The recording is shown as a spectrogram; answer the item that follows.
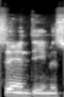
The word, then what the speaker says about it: San Dimas: San Dimas Mall Lego ideas set it is pronounced San Dimas brunt so well I'm I'm sorry Thank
